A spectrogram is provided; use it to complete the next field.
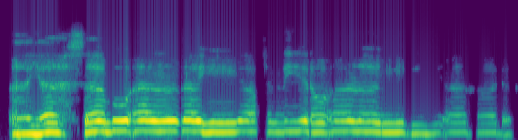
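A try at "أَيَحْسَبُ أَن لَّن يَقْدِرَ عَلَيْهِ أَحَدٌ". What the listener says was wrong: Oke, betul. Teruskan.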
